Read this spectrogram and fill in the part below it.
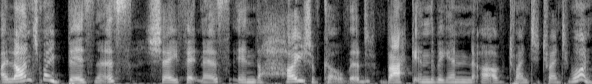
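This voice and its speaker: In an Irish accent, a woman with a fairly high pitch talks at a moderate pace with lively intonation and hardly any pauses. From Ireland. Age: 30s. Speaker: personal trainer and podcast host. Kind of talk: podcast monologue. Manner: casual, chatty.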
